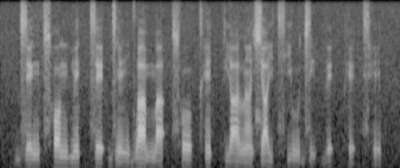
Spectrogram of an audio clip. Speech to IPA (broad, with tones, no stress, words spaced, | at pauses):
d͡ze˧ŋt͡sʰɔ˦nbẽ˦k̚ t͡se˦ʔ d͡zẽ˧ŋ ɡwa˥˧ ma˨ʔt͡sʰo˧ kʰẽ˦t̚kja˧ lã˧ ɕa˦jt͡sʰju˥˧d͡zi˨p̚be˦ʔ pʰe˨ʔt͡sʰẽ˨p̚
